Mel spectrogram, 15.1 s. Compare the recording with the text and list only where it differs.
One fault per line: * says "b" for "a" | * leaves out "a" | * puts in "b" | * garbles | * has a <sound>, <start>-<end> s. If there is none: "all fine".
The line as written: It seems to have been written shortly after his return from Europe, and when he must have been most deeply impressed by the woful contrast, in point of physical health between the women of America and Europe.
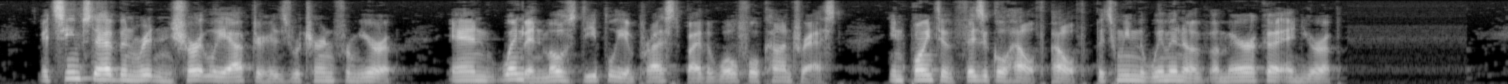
* leaves out "he must have"
* puts in "health"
